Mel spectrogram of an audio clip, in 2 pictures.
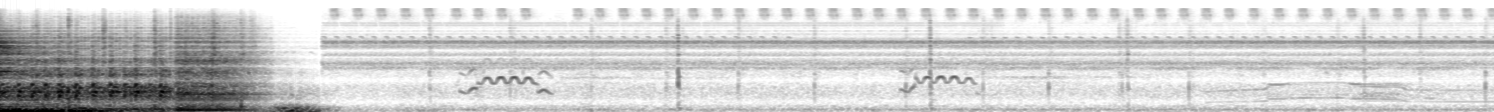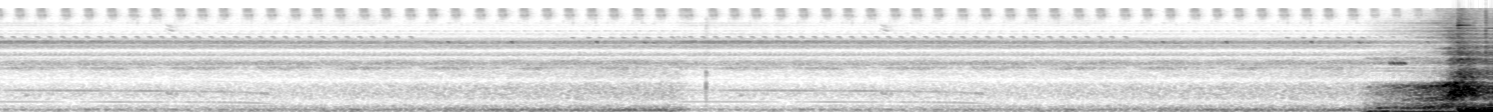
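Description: Loud soundtrack music cuts off about two seconds in and gives way to a quiet night ambience. In it, a steady high chirring of night insects runs under owl hoots: two short calls, then two longer gliding calls. The music returns just before the end.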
